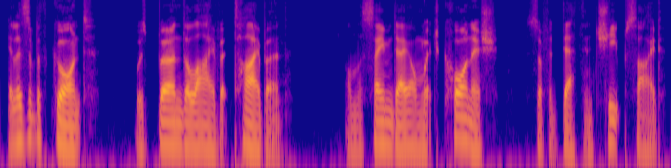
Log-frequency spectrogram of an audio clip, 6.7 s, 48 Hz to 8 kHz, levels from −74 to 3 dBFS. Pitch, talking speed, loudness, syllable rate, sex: 90 Hz, 160 wpm, -22 LUFS, 5.5 syllables/s, male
